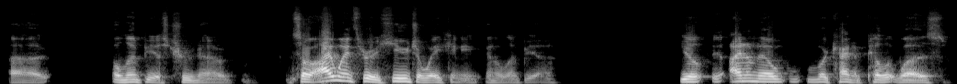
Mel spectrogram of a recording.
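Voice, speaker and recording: A middle-aged man hosting an astrology show rambles through a story in a low, gravelly, dark-toned voice that sounds slightly rough. His monologue is loose and conversational, packed with fillers and asides.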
